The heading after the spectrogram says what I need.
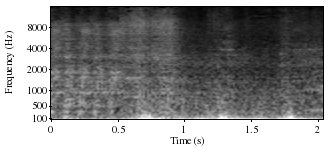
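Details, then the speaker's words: Renault Super 5 after a year and a half of restoration: engine catches after a few uneven low thumps and settles into a steady run with no carburettor popping; normal start, though carburettor adjustments are still to be done. "démarrage parfait parfait j'ai rien de dire alors ça pète pas au car sûrement parce qu'il y a encore une fois des réglages à faire"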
